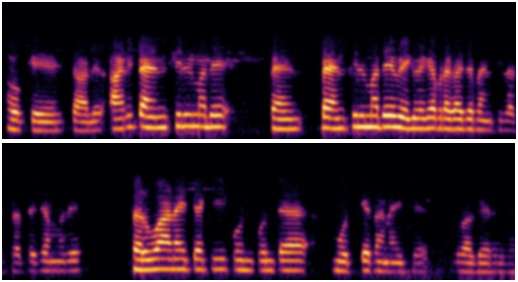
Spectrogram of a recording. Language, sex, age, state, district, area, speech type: Marathi, male, 18-30, Maharashtra, Ratnagiri, urban, conversation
